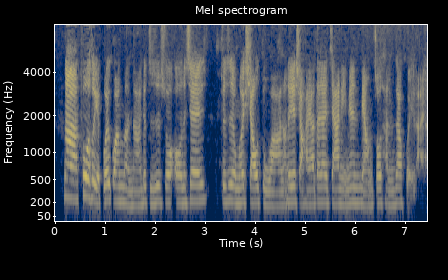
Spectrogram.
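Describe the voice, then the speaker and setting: Speaking at a very fast pace with hardly any pauses, a woman has a medium pitch. Her pitch varies in an ordinary way, and the sound is dry and close with no echo. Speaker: podcast co-host. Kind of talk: casual chat.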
